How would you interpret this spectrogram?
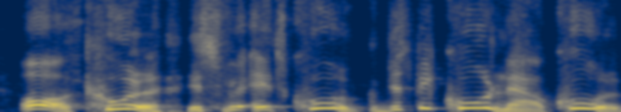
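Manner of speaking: high, exaggerated Icelandic accent on cool; mock Icelandic accent. Podcaster mimicking the film's Icelandic accent, high and hammy. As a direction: ham up an Icelandic lilt, pitched well up. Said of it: "you remove the accent from that".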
